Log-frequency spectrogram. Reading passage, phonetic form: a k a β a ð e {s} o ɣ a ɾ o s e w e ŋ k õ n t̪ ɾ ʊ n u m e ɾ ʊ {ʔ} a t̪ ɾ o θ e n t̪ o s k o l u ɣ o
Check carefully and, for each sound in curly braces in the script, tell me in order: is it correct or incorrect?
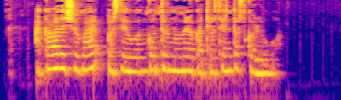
incorrect: ʃ, incorrect: k

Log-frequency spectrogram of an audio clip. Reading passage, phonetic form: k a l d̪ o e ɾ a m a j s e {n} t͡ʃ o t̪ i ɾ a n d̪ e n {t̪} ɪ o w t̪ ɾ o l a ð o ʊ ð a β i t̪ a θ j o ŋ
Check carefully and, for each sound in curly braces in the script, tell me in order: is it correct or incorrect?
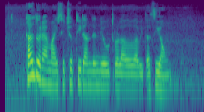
incorrect: none, incorrect: d̪

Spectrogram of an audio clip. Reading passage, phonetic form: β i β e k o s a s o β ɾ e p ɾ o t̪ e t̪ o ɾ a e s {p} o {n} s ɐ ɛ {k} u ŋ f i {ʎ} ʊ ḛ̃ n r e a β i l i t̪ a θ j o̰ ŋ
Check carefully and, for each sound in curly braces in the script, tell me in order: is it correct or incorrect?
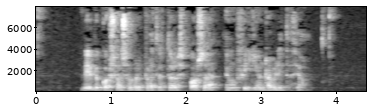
correct, incorrect: none, incorrect: none, correct

